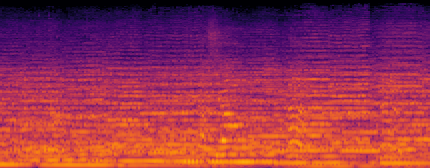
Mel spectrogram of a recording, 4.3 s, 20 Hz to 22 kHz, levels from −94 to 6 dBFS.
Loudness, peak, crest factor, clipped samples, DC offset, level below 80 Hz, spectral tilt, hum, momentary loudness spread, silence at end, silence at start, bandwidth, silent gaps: -18 LUFS; -4 dBFS; 14 dB; under 0.1%; under 0.1%; -40 dBFS; -6.5 dB/octave; none; 4 LU; 0 s; 0 s; 14.5 kHz; none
